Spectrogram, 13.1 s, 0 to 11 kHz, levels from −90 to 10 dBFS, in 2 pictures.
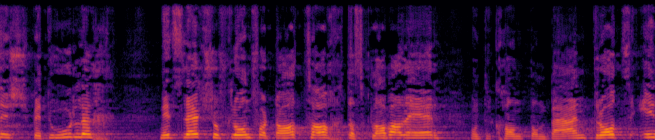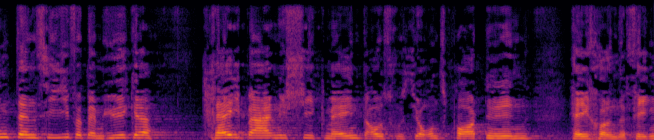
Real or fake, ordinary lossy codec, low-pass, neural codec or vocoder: fake; none; none; vocoder, 22.05 kHz, 80 mel bands, Vocos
